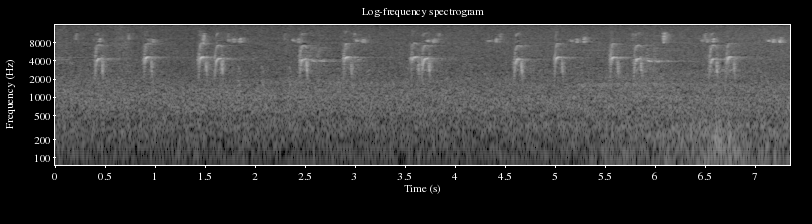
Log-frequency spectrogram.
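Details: Chipping Sparrows give sharp, high chip notes at an uneven pace, often in quick pairs, with a hawk perched nearby, over a steady low rumble of background noise.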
